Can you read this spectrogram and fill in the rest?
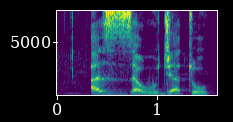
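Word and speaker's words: الزوجة: So with the addition of al, it will becomes az-zawjatu. Az-zawjatu means the wife. So in all of the above examples, we see that the al is written but not pronounced.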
